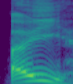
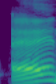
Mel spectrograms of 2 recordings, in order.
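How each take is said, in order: First: The vowel glides from a to i. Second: The vowel is a plain steady e sound. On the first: The speaker calls it right. "आई है" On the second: The speaker calls it wrong. "वो ए नहीं है"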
